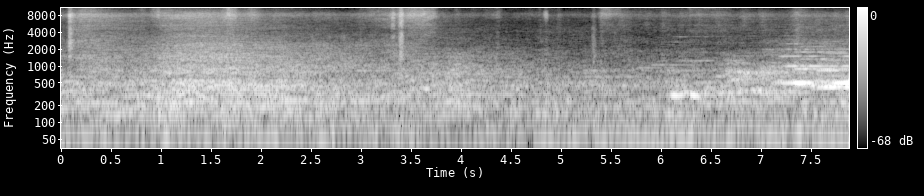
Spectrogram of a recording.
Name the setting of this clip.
subway station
